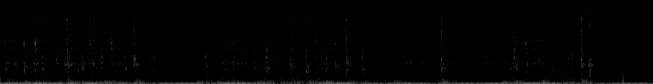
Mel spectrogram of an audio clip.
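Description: Typing on a computer keyboard: a run of irregular keystrokes, entering DiskPart commands in a command prompt. A faint steady hum sits underneath.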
